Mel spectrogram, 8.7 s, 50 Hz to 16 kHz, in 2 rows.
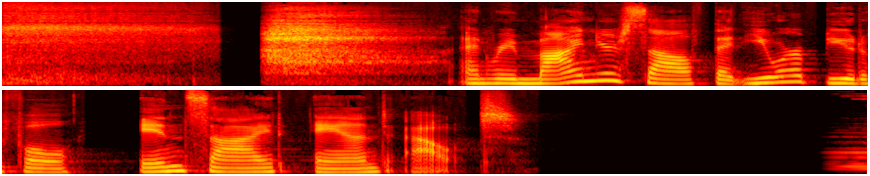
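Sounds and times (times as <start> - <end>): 
person breathing in and out during a breathing exercise: 0.0 - 2.3
speech: 2.3 - 7.0.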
